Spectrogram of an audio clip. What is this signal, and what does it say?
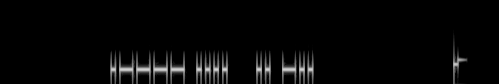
Morse code, heard as a keyed tone, about 28 wpm, 700 Hz. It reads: 1H ID
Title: Winter Field Day Exchanges 28wpm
